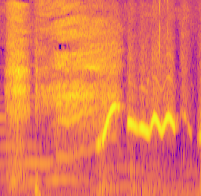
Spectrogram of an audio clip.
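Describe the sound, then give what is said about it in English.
Solo whistling through pressed lips: a clear, bright tone that glides upward, then wavers in a warbling melodic line over steady background noise. “Oh, guys, you know the one thing that no one ever does? A whistle solo?”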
